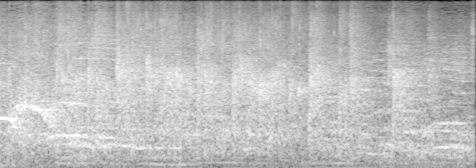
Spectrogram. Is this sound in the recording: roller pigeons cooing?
no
